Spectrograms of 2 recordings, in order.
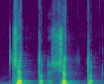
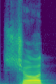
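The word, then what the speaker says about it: ちょっと: chotto. Remember, it's not shotto. It's chotto.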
